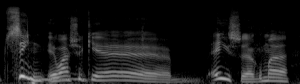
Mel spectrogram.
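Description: A Brazilian man, an international correspondent, who speaks with a mixed accent and tells stories with lively swings in pitch. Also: moderate pace. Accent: mixed Brazilian Portuguese. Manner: animated storyteller, lively pitch jumps. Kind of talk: casual interview chat.

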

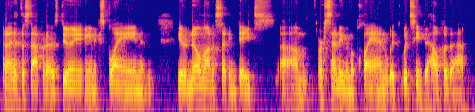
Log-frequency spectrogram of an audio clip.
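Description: Low, bright-voiced man explaining. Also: little pitch movement, fairly quick, rough recording. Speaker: interview guest, software maker. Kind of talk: conversational explanation.

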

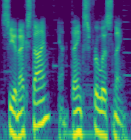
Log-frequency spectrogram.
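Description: A man's voice: medium pitch, lively intonation, a little fast, a bit bright. A man with an American accent reading a scripted outro as host of a podcast. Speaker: radio show host and producer. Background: music.

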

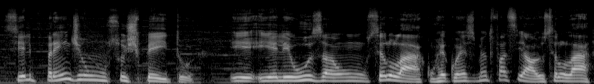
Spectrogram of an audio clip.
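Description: Relaxed man, slightly high voice, podcast co-host, faint music. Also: moderate pace, dry recording. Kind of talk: casual tech podcast chat.

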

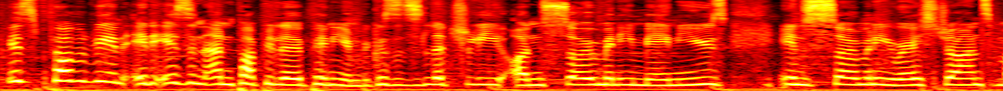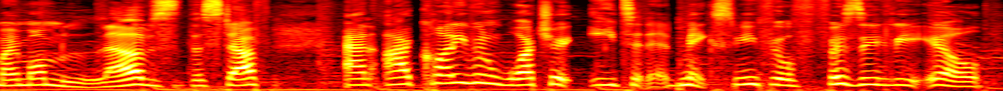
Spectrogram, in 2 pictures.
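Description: A woman's voice: a little high, quick pace, soft background music. A woman hosting a radio call-in show, chatty and affectionate with callers. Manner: warm, chatty, calls listeners baby. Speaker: radio host.

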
